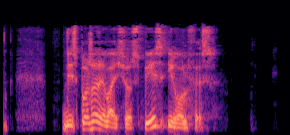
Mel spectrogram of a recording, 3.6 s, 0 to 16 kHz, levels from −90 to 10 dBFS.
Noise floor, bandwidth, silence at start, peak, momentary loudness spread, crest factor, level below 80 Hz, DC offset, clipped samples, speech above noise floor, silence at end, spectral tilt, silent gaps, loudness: -42 dBFS; 8.4 kHz; 0.05 s; 0 dBFS; 15 LU; 16 dB; -54 dBFS; under 0.1%; under 0.1%; 29 dB; 0.95 s; -3.5 dB/octave; 0.58-0.64 s; -13 LUFS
